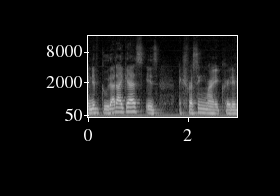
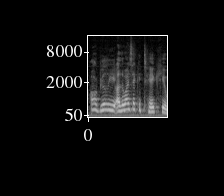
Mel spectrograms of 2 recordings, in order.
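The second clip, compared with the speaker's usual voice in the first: higher, sugary mock-friendly teacher voice; fake nice; 10 semitones higher than usual. Teacher offers the student a ride, mockingly fake nice. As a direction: pour on false sweetness with a pitched-up tone. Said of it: "so fake nice to me".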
